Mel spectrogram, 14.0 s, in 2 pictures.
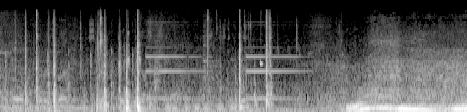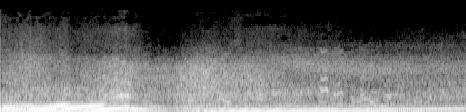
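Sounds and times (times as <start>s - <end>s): short high beeps: 2.2s - 4.7s
sports car engine revving: 4.5s - 14.0s.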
